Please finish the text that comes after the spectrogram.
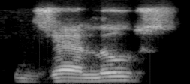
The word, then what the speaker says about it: jalus: If the first letter is soft, then that makes the A soft, and J is a soft letter. So how would you pronounce that? So, jalous.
